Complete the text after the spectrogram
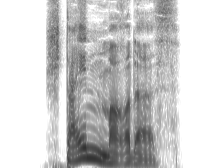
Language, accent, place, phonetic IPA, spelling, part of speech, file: German, Germany, Berlin, [ˈʃtaɪ̯nˌmaʁdɐs], Steinmarders, noun, De-Steinmarders.ogg
- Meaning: genitive singular of Steinmarder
